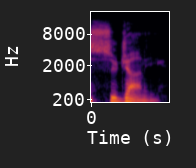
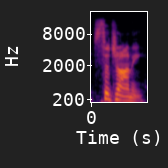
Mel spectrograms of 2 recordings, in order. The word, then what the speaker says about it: Saujani: So please enjoy Reshma Saujani. He's an armchair expert. He's an armchair expert. He's an armchair expert. We're so afraid to pronounce your last name. Saujani. Saujani.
